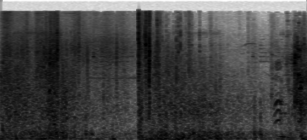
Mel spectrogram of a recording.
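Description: Gunfire and booming blasts in Call of Duty: Warzone, dense and continuous across a rooftop firefight, with a sharp nearby report midway, while voices talk over the action.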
